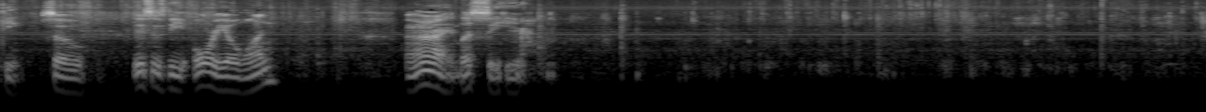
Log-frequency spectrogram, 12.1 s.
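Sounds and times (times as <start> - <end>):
faint steady hum: 0.0 - 12.0
chewing a cookie: 5.4 - 12.0.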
